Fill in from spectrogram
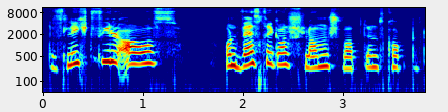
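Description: A woman reading an adventure novel aloud in a steady storytelling manner. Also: high-pitched, unhurried, no echo, studio quality. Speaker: reader.

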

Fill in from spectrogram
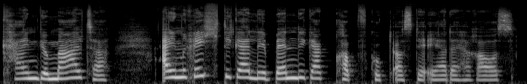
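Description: A woman reading a children's book aloud and talking gently to young listeners. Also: high voice, animated, unhurried. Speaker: storyteller.

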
